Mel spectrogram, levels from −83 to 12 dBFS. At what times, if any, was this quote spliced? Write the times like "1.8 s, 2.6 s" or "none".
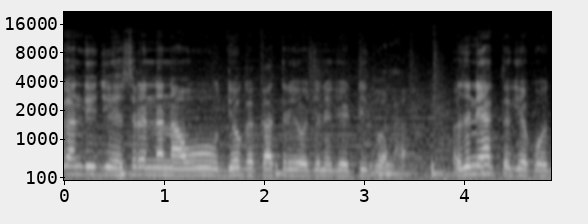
none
